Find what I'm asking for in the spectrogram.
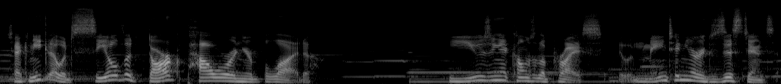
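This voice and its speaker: This streamer's medium-pitched voice sounds pushed and bright as he casually narrates his playthrough live, pondering out loud. Game music hums faintly behind him.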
